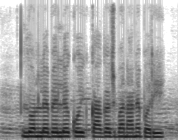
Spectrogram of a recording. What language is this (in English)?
Magahi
